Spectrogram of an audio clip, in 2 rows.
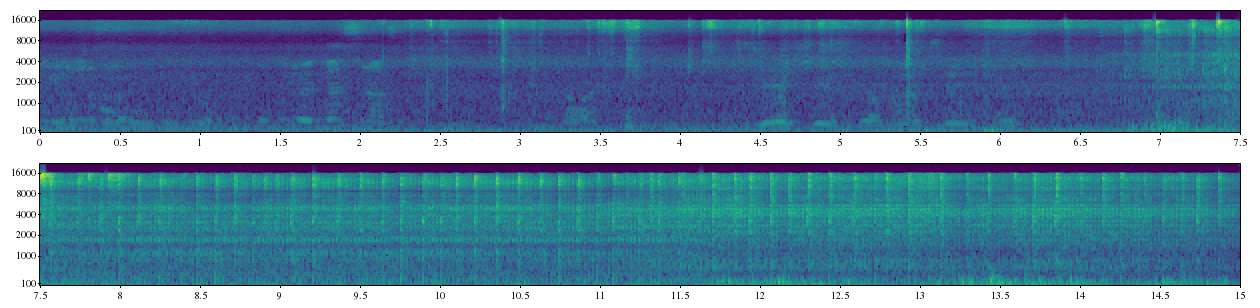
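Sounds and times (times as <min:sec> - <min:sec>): low engine rumbles: 0:00.0 - 0:15.0
engine idling with ticking: 0:06.4 - 0:15.0.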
